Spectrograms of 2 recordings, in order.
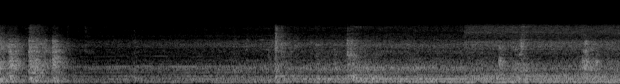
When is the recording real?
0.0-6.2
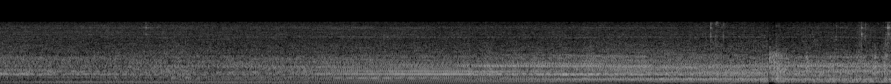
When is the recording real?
3.2-4.7

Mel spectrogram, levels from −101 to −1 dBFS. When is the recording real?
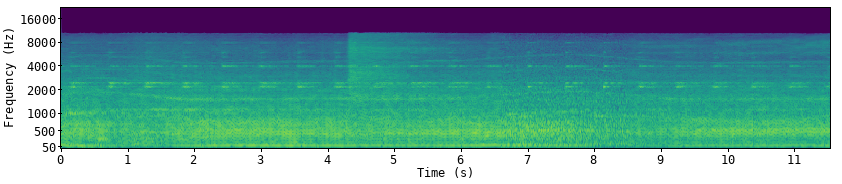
6.6-8.5

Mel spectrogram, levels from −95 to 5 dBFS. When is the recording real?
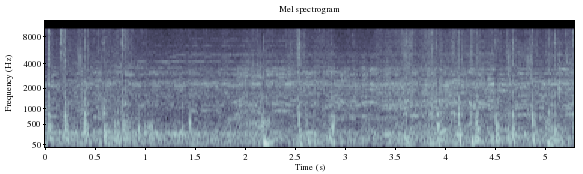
0.0-1.5; 2.4-3.4; 4.5-5.3

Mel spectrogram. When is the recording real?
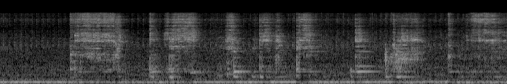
0.0-1.2; 1.9-3.8

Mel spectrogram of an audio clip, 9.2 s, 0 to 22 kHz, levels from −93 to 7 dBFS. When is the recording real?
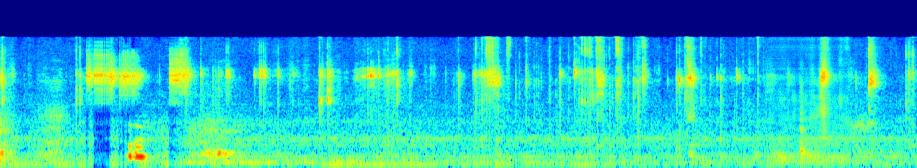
0.0-7.7; 8.5-9.2

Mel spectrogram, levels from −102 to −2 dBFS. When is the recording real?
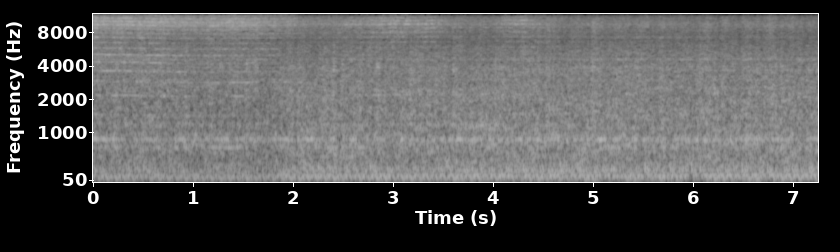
0.0-4.6; 5.9-7.3

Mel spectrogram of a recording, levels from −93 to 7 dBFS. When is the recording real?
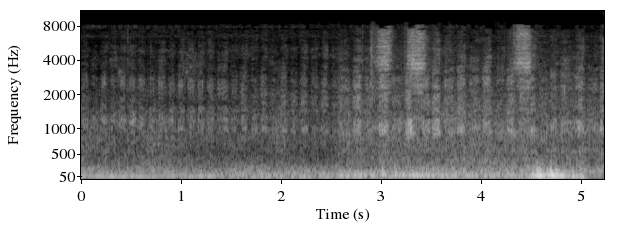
1.4-4.5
